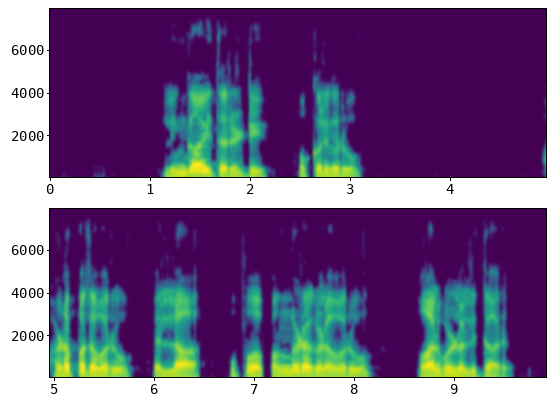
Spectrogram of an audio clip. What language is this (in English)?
Kannada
